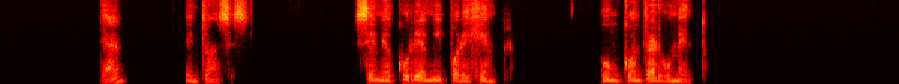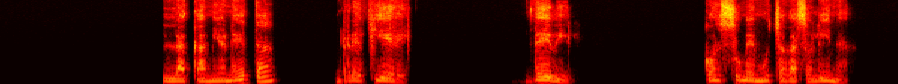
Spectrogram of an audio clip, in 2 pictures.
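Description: A middle-aged man speaks calmly over an online call, in short phrases with pauses.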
